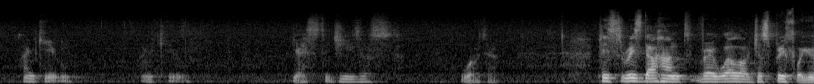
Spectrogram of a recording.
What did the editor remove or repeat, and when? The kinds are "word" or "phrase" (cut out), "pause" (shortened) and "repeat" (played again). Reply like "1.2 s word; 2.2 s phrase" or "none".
5.9 s pause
